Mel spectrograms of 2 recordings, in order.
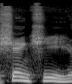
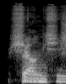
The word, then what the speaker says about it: Shang-Chi: Same with Shang-Chi or Shang-Chi. However you want to pronounce this version. Both are correct.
